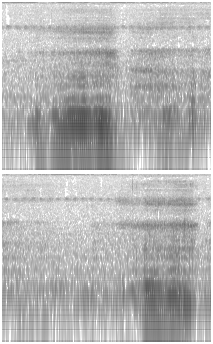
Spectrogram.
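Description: Two loud, buzzing, fluttering breaths with a quiet pause between: snoring during sleep.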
